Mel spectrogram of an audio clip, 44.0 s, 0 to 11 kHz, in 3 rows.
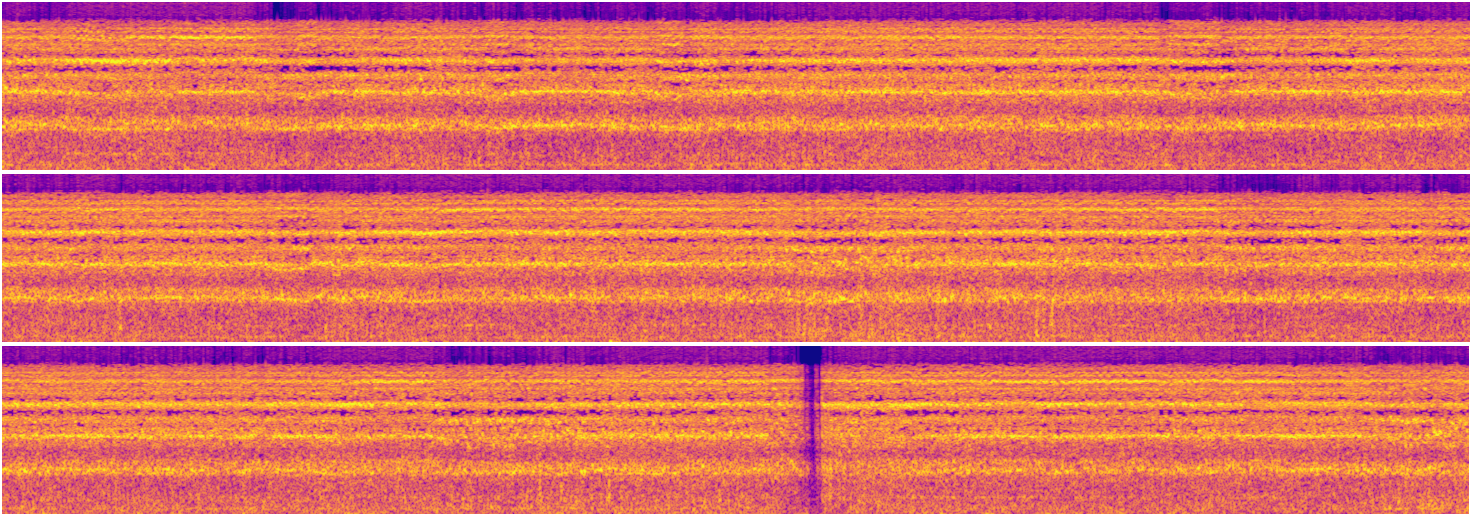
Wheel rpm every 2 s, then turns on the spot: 220, 220, 230, 230, 230, 230, 230, 240, 230, 230, 230, 220, 230, 220, 230, 230, 230, 220, 170, 220, 230, 230.
none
